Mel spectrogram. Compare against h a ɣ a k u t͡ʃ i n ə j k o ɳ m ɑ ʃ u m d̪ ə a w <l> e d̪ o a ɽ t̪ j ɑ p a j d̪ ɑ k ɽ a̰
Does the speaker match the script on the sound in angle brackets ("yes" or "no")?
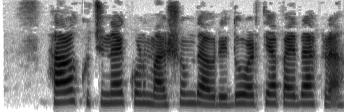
no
